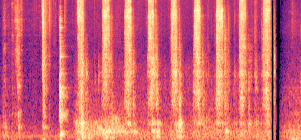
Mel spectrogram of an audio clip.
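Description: A hand ratchet drives bolts on a car fender while a windshield washer tank is refitted, giving a close, steady series of rhythmic ratcheting strokes with metallic clicking and no talk.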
